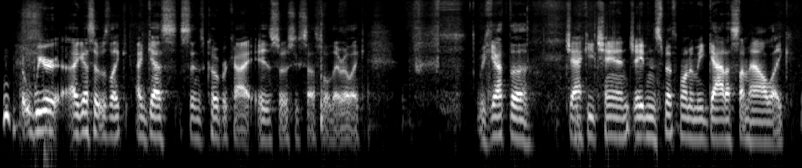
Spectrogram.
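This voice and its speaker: A man's voice: mid-range voice, fairly even intonation, moderate pace, vocal fry, a bit bright, slight background noise. A man co-hosting a podcast, chatting casually and informally about movies. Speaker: podcast co-host.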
